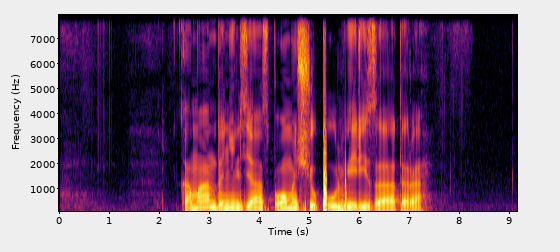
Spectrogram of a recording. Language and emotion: Russian, sad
